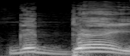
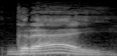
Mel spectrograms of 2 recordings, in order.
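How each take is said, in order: First: "good day" pitched up, both words distinct; both d's sounded. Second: "good day" run together as g'day, one d; fuse "good day" into g'day; merged double sound. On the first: Teacher contrasting the full form, distinct and higher. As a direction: lift "good day" and keep the words apart. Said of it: "double sound থাকলে". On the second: Teacher contrasting the native shortcut, merged. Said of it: "তারা উচ্চারণ করে না". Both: Shown as a demonstration.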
